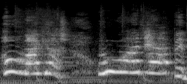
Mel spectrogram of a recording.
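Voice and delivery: retold panic, high-pitched and breaking; panicked cry. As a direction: shriek it in alarm, half laughing. Panic at friend screaming.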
